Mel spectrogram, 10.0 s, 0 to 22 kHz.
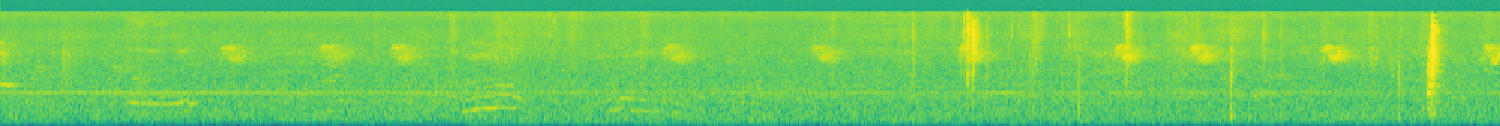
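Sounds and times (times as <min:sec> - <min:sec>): small bird chirping: 0:00.0 - 0:04.8, 0:07.3 - 0:09.2.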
